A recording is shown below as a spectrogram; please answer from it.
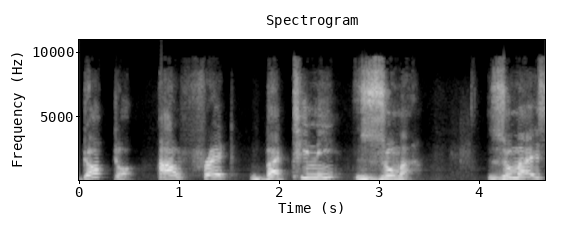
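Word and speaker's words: Xuma: Zuma is spelled X-U-M-A, not Z-U-M-A, like Jacob.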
